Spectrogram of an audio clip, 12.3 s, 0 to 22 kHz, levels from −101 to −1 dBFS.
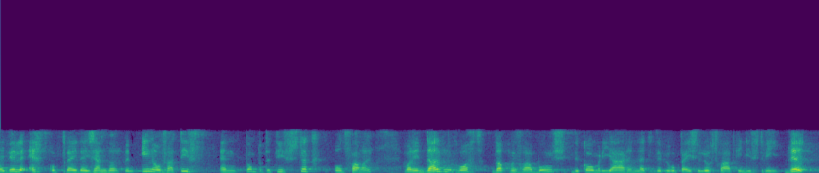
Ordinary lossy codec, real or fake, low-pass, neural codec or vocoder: AAC, 32 kbps; fake; 5.4 kHz; codec, 24 kHz, 0.9 kbps, WavTokenizer, medium speech release version 2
